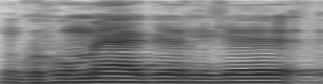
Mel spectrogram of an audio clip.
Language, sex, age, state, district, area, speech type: Maithili, male, 18-30, Bihar, Begusarai, rural, spontaneous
